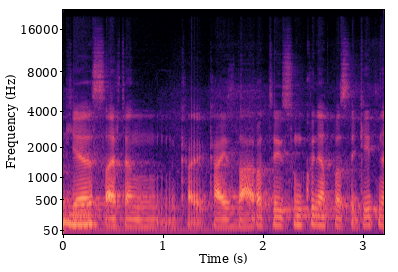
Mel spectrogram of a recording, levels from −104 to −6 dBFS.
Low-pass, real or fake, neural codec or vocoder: 19.8 kHz; real; none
